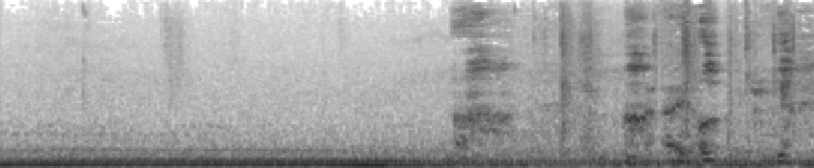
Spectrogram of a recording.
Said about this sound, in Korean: 어, 온다. 와. 저 버스겠지.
